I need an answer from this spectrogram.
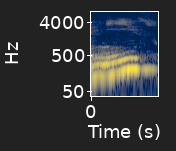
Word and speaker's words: knees: Knees, a palavra tem um K, mas a pronúncia é só o N.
